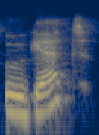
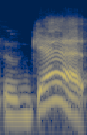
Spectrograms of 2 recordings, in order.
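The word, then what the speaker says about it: Huguette: our diamond diva this month her name is uget clark it's spelled h-u-g-u-e-t very french last name was clark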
